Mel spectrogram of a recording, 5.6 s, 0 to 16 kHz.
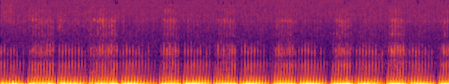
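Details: A 10-week-old kitten purrs in a deep, grainy rumble, breathing in and out in short regular pulses about every half second to second, with no other noises present.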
